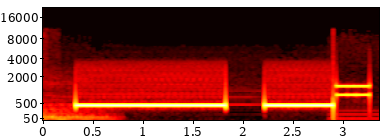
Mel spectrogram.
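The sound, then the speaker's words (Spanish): A telephone line tone after a hang-up: a long steady electronic hum, a brief gap, a shorter repeat, then a quick higher two-pitch beep. Clear, with no voices. “Oye, Javi, Javi, ¿qué más colgado?”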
